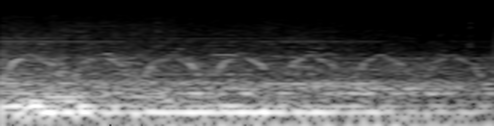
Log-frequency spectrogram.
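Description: Ambulance siren wailing in fast up-and-down sweeps, about three a second, fading as the ambulance drives away, over a low steady hum of traffic.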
